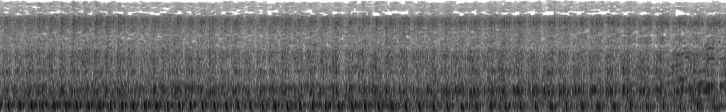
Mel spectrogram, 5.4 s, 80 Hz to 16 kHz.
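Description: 8 hp single-cylinder diesel engine of an irrigation water pump set running at idle, a steady rapid beat, while the pump is being primed with water.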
